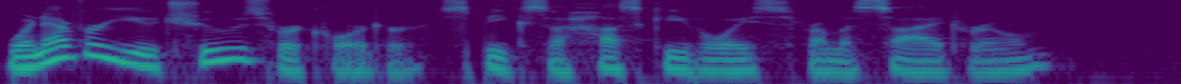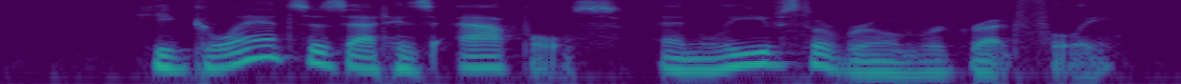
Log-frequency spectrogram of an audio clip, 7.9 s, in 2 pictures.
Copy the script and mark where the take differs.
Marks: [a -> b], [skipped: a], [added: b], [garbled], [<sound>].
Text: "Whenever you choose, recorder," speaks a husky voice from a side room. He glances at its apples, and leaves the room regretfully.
"Whenever you choose, recorder," speaks a husky voice from a side room. He glances at [its -> his] apples, and leaves the room regretfully.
